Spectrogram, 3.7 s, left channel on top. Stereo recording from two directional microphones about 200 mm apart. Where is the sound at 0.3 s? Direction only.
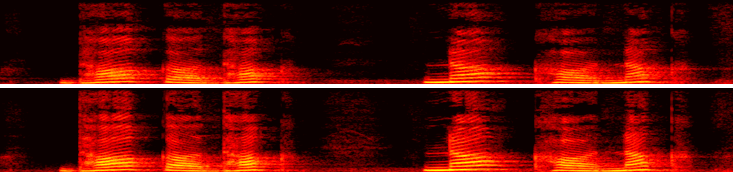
45° right (ahead or behind).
